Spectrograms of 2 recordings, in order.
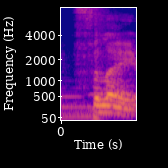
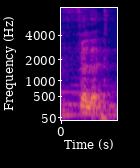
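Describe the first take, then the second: First: It is said without an English accent. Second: It is said with an English accent.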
